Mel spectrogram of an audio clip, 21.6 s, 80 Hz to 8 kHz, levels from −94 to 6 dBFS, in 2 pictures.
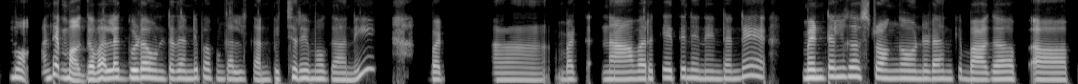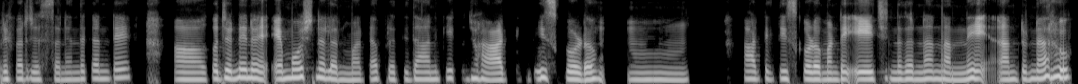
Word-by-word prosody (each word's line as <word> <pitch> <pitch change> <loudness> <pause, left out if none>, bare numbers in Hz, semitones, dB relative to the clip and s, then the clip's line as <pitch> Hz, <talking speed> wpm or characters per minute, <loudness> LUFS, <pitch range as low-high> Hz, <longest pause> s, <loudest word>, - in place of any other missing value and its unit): మో 245 - +3 0.2
అంటే 240 +8 +3
మగవాళ్ళకి 215 +5 +4
గూడా 245 +1 +7
ఉంటదండి. 225 +1 -1
పాపం 230 -3 -4
కళ్ 205 0 -1
కనిపించరేమోగానీ. 210 - -2 0.7
బట్ 200 -1 -1 0.5
ఆహ్, 190 -1 -4 0.2
బట్ 210 0 -3 0.3
నా 205 - +3 0.2
వరకైతే 230 +2 -2
నేనేంటంటే 225 +3 -2 0.6
మెంటల్‌గా 275 +3 +4
స్ట్రాంగ్‌గా 230 -2 +1
ఉండడానికి 220 +1 -2
బాగా 200 +1 +2 0.4
ఆహ్, 195 0 +1
ప్రిఫర్ 210 0 -3
చేస్తాను. 195 0 -6
ఎందుకంటే 220 +3 -4 0.6
ఆహ్, 200 0 +1
కొంచెం 220 +1 +2
నేను 240 -1 +5 0.3
ఎమోషనల్ 245 -1 +2
అనమాట. 190 -1 -4 0.2
ప్రతి‌దానికి 205 +2 -4
కొంచెం 220 +1 -4
హార్ట్‌కి 190 +1 0 0.2
తీసుకోవడం 205 -4 +2 0.4
హ్మ్. 195 -1 -3 0.6
హార్ట్‌కి 215 -1 -3
తీసుకోవడం 205 -1 +1
అంటే 205 +1 +1 0.2
ఏ - - +10 0.2
చిన్నదున్నా 210 -1 0
నన్నే 200 +4 +3 0.3
అంటున్నారు 220 +6 +3
215 Hz, 110 wpm, -23 LUFS, 200-230 Hz, 0.7 s, ఏ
